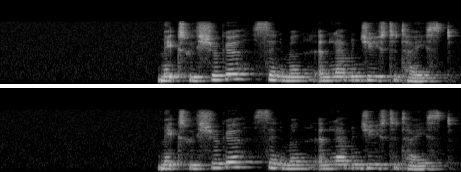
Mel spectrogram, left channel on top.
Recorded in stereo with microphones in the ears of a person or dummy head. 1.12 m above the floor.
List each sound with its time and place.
1.6 s a woman speaking: 20° left (ahead or behind), 0.6 m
